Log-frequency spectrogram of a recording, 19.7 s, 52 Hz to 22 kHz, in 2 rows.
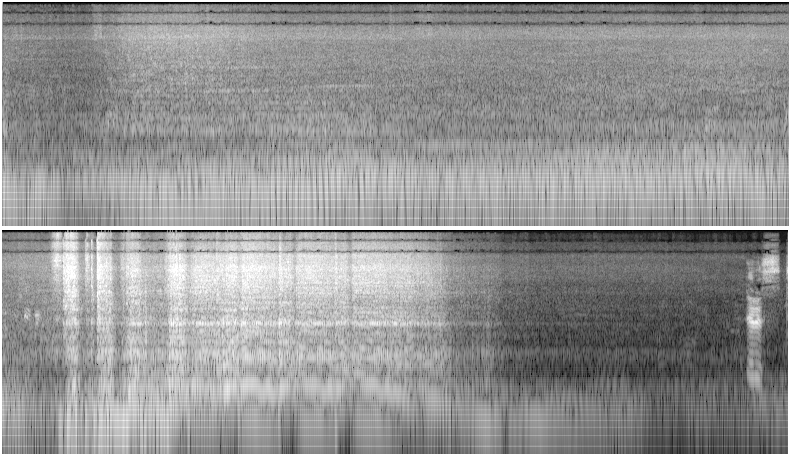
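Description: An LS1 V8 swapped into a Nissan 240SX rumbles loudly and steadily at close range, then revs up in a few sharp surges before settling into a lower idle, with people talking over it throughout.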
